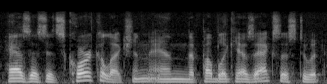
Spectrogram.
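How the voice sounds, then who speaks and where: An older man with a gravelly voice, explaining and recounting things conversationally as a broadcaster being interviewed. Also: mid-range voice, moderate pace, a little mellow. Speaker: radio show broadcaster, interview guest. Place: television studio.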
